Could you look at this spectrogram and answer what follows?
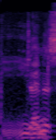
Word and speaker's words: Dennis: Dennis is supposed to be pronounced like Denny.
